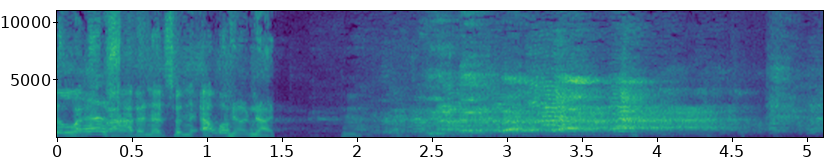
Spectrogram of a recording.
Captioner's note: laughter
